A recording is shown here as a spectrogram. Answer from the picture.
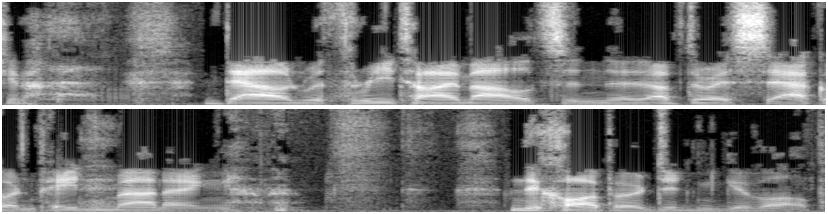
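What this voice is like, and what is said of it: John Facenda NFL Films narrator impression. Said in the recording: “in my best John Facenda voice”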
